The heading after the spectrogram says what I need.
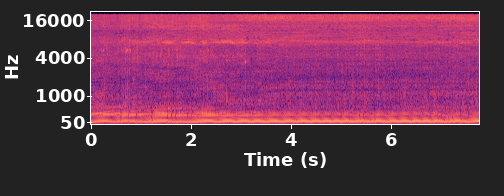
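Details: Toyota Camry derby car revving after a replacement plug wire was fitted, gas tank tipped forward. Deep steady hum broken by several brief stumbles and dropouts, suggesting a slight misfire. Running better, but the cause is unconfirmed.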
